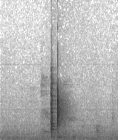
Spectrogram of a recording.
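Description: A cue sharply clicks against a snooker ball.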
